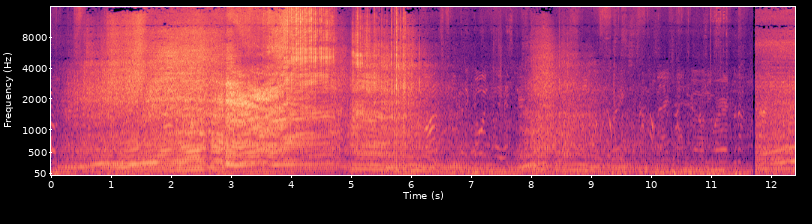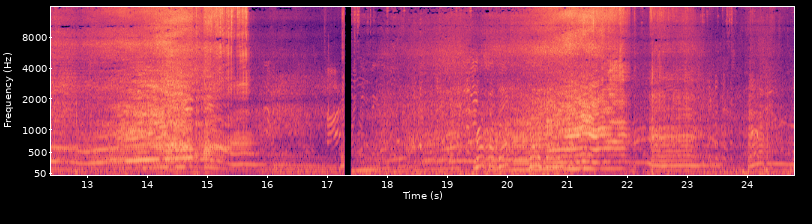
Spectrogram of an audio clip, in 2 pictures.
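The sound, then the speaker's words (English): Several cars, including a Dodge Challenger and a 2011 Volvo, rev loudly as they roll past a fence line one after another in a rolling exhaust competition, engine pitch climbing and falling with each pass, with voices faintly in the background. “All right, let's get back over to the fence line, and we'll do the passes, the sound bites for the rolling exhaust competition.”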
